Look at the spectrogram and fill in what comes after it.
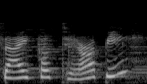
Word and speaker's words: psychotherapy: Silent P, Esta P no la vamos a pronunciar. Psychotherapy, psychotherapy, psicoterapia, psychotic, psicótico, y raspberry, raspberry, frambuesa.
